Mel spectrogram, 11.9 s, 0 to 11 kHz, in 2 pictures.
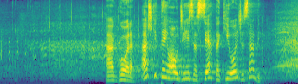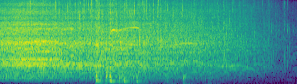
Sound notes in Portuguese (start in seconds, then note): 0.0 audiência ri; 5.5 audiência aplaude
